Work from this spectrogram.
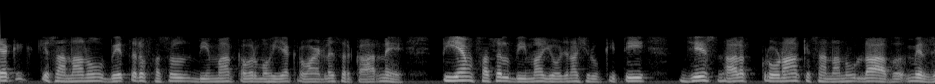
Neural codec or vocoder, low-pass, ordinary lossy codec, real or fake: none; 3.6 kHz; MP3, 24 kbps; real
